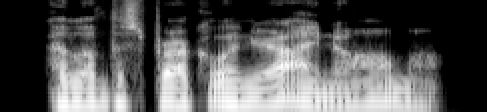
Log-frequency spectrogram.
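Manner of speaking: soft, real quiet, dropped-down hushed voice. Retelling a comedy bit where a character gets quiet: quiet voice. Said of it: "he gets real quiet and he goes".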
